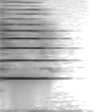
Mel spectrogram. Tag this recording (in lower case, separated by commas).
woodwind instrument, music, musical instrument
